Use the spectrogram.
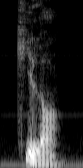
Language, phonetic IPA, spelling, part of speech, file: Polish, [ˈcilɔ], kilo-, prefix, Pl-kilo-.ogg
